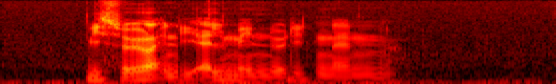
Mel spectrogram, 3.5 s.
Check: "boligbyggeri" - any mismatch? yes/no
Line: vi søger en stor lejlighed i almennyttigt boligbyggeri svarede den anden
yes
